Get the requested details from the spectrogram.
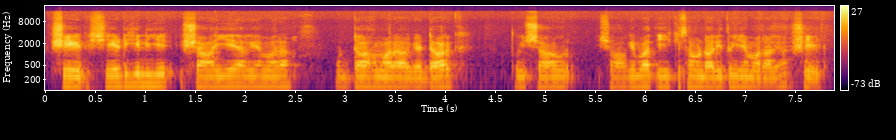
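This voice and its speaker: A man talks through a recorded lesson in a steady, unhurried teaching manner. His pitch sits in an ordinary middle range but barely moves, so his delivery stays even and level. He pauses with small fillers as he explains each step. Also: smooth, highs cut off. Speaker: shorthand teacher.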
